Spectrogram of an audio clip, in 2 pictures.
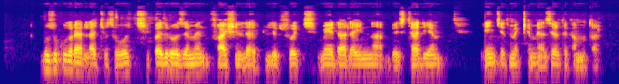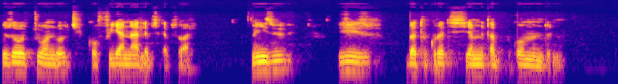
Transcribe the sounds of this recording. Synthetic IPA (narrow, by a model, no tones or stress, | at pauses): bɨzukʼʊt̪ʼɨɾjalːat͡ʃːɛwsəwo̞t͡ʃːbəd̪ɨɾo̞zəmənfaʃɪnləlɨβso̞t͡ʃːməed̪alajɨnːa̰bə̰st̪ʰad̪ijɛm | jʔɨnt͡ʃʼɛt̪məkʼːəmja̰səɾt̪ʰəkʼəmːɨt̪ʰʼwa̰l | b̥ɨzəwot͡ʃːuwɔnd̪o̞t͡ʃːkʰo̞fijanːalɨ̰βsləβt̪ʰə̰wa̰l | hɨz | hɨzβ | bət̪ʰɨkɾət̪jɛmːɨt̪ʼəbɨkʼomɨnd̪ɨnːəw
